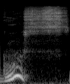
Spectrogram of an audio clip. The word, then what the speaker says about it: gousse: Hacher, and a clove is une gousse. It rhymes with ousse.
